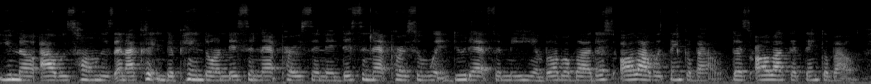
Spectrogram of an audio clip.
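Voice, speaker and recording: A medium-pitched woman with fairly even intonation, amid noticeable background noise and audible room echo. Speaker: YouTuber sharing faith testimony. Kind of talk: casual vlog testimony. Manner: loud.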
